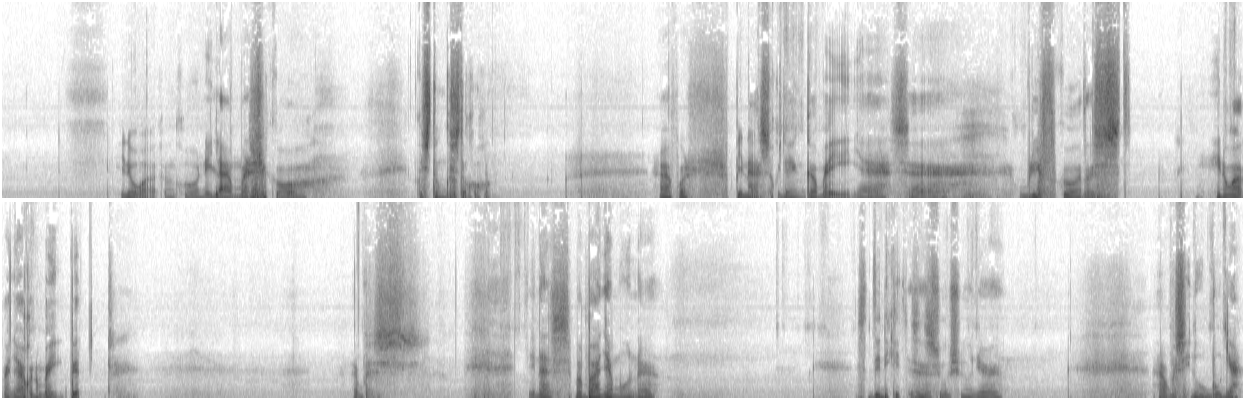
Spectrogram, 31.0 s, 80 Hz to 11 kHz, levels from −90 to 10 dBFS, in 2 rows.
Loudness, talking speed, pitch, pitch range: -28 LUFS, 70 wpm, 80 Hz, 70-80 Hz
